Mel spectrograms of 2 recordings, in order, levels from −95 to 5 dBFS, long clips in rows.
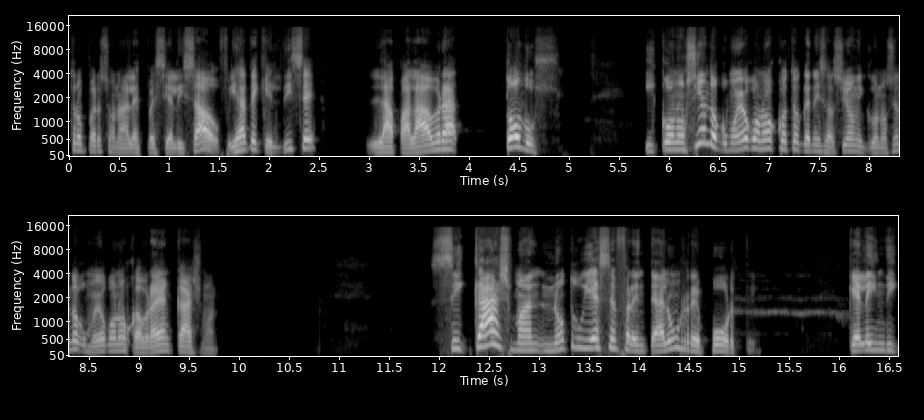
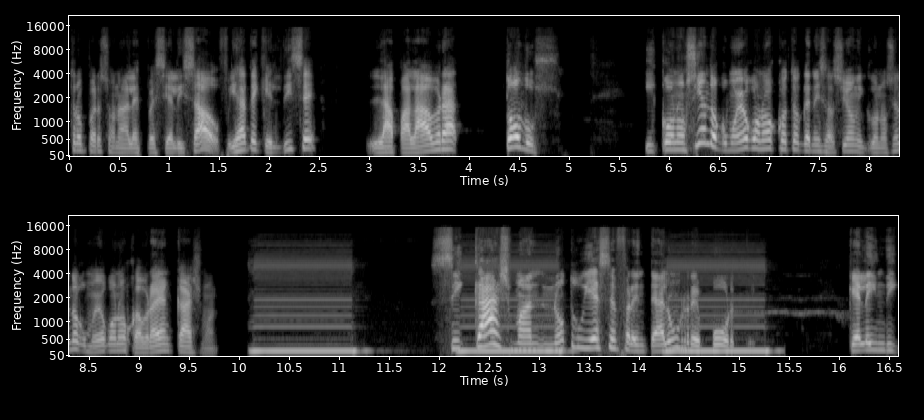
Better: first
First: none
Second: phone ringing; noticeable; from 10 to 15 s; peak 5 dB below the speech

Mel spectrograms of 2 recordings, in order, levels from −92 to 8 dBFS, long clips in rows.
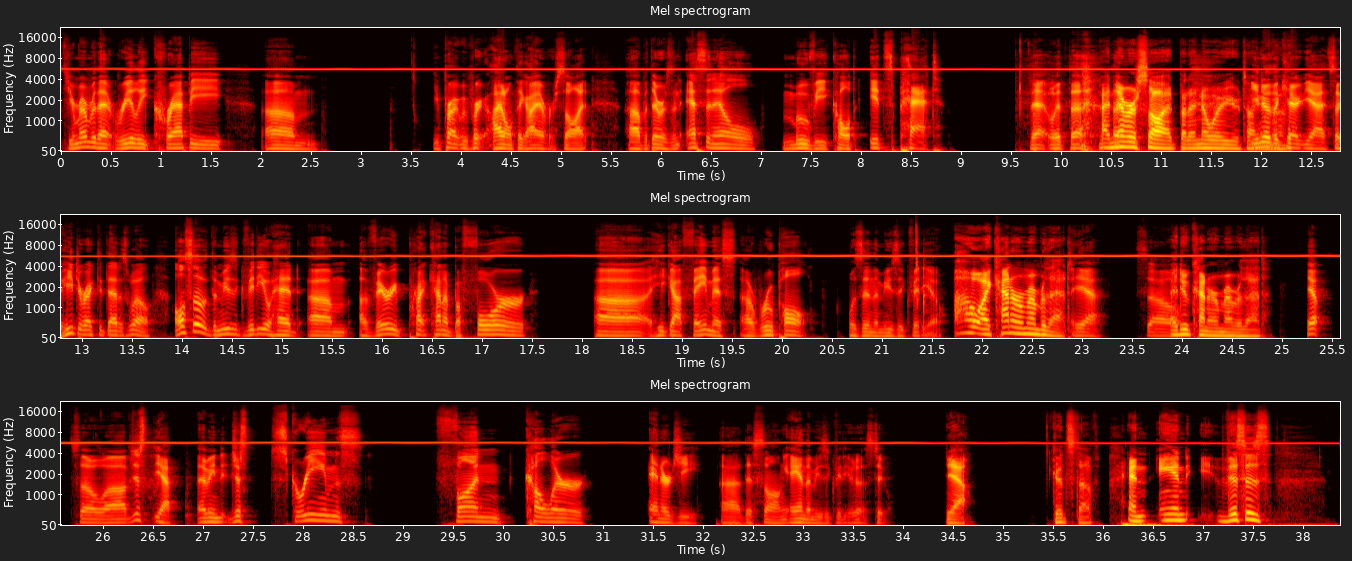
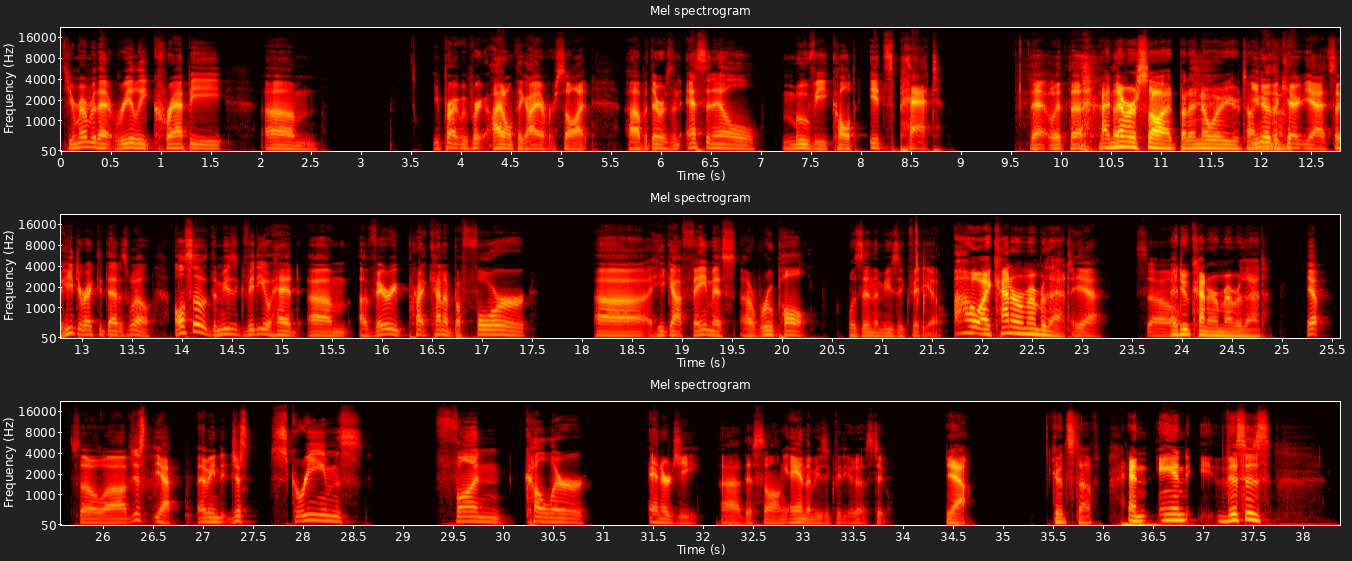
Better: second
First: high-pitched whine; loud; throughout; 5.5 kHz, 8 dB below the speech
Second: none

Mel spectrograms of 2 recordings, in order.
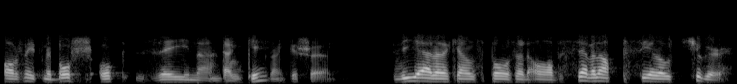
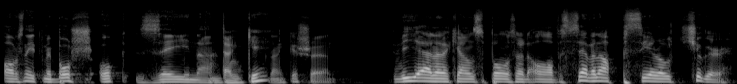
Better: second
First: phone-call audio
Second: none

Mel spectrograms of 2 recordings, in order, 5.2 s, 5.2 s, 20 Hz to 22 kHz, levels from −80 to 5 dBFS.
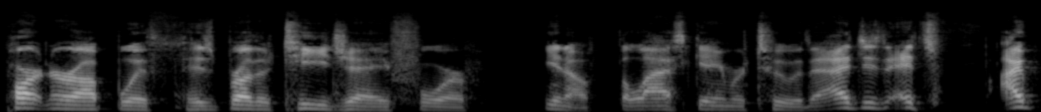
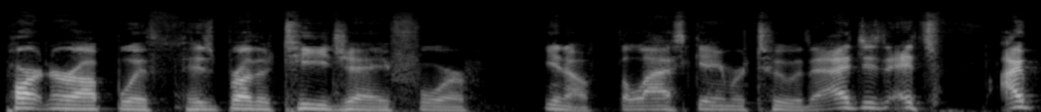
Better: second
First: thin; somewhat; fading below 350 Hz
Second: none

